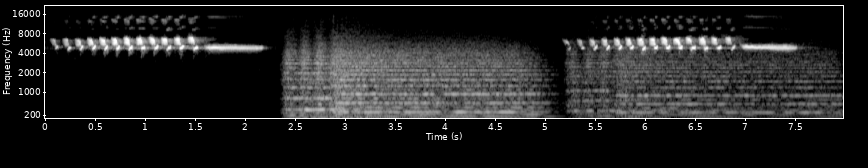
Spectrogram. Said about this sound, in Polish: Dla porównania zatem posłuchajmy Cznadla.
